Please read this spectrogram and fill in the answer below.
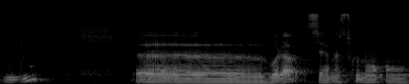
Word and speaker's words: udu: Ça s'appelle, ça s'écrit udu, mais ça se dit oudou.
